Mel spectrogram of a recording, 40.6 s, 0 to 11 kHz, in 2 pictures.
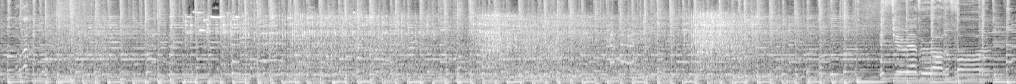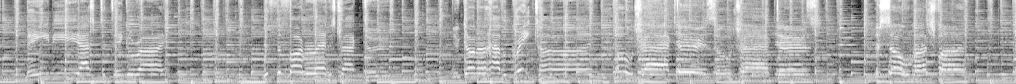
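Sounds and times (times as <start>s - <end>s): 
heavy tractor engine rumbling: 0.0s - 40.6s.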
